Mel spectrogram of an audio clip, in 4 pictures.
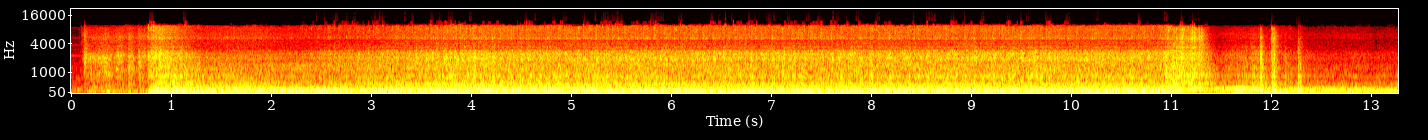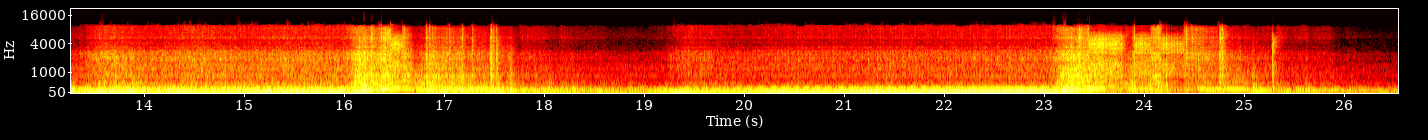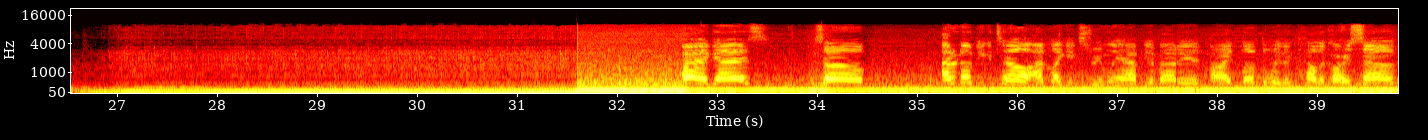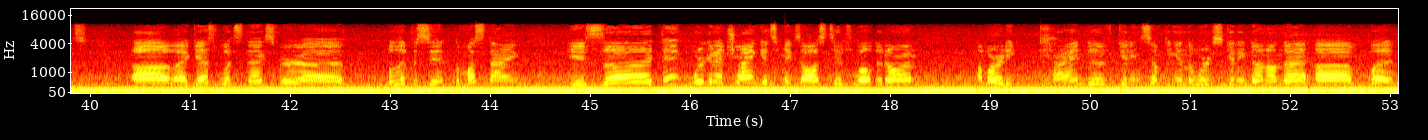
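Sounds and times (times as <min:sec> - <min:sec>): car engine idling: 0:00.0 - 0:53.0
engine throttle blips: 0:00.0 - 0:53.0.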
